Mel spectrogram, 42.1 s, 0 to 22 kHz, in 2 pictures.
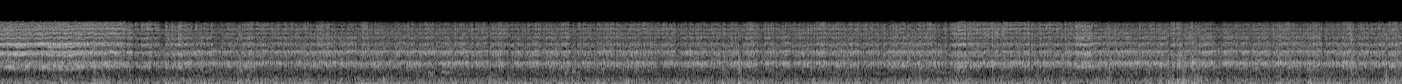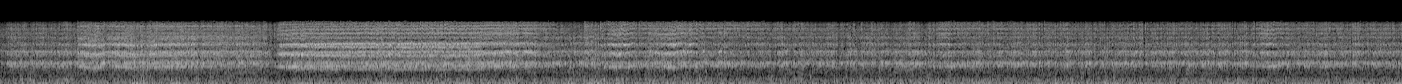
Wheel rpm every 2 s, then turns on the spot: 220, 230, 240, 240, 230, 230, 230, 230, 230, 230, 230, 220, 230, 210, 230, 230, 230, 230, 230, 230, 230.
none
